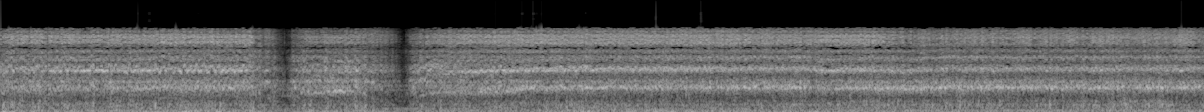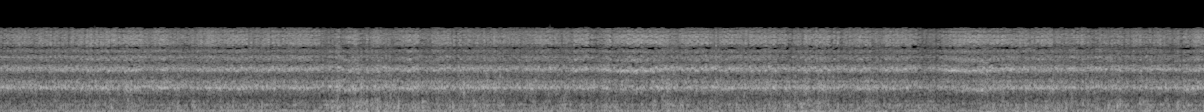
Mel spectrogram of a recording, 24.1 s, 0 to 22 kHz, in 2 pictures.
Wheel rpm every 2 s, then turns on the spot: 190, 110, 190, 230, 230, 230, 240, 240, 230, 230, 230, 230.
none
